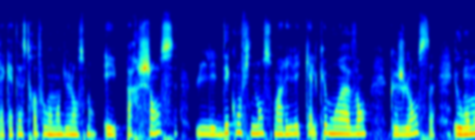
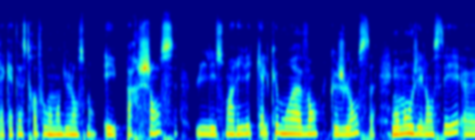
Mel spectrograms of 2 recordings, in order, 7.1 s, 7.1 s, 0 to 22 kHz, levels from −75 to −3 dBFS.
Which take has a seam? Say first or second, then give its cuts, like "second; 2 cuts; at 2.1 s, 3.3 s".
second; 3 cuts; at 3.2 s, 4.9 s, 5.9 s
